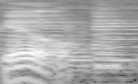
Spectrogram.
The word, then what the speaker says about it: gil: I don't know if it's called gil in here, but I call it gil. Just like the name gil. Gil. Rhymes with kill.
